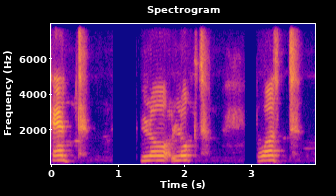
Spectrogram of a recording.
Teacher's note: ya va a sonar es como una T, pero voiceless es sin sonido, casi esa T no suena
